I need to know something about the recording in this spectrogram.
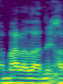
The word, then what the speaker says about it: Amara La Negra: That's how you pronounce that. Amara La Negra.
